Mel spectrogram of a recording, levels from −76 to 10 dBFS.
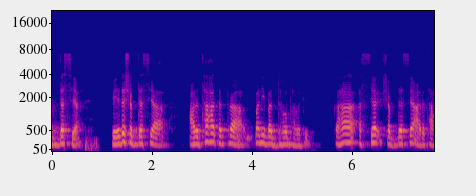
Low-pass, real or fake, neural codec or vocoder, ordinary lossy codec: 7.2 kHz; fake; codec, 16 kHz in and 24 kHz out, 1 kbps, XY-Tokenizer; none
